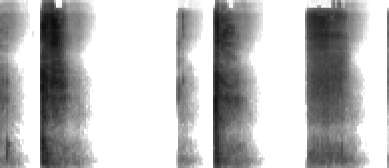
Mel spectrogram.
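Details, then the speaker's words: Person with allergies who has taken allergy medicine but keeps sneezing: three sharp sneezes in quick succession, the last softer and more breathy; repeated allergic sneezing. "[ __ ] Oh [ __ ] there's a club, which is so not fun because I'm just sneezing loads. And yes, I've took allergy medicine and things that could help me not sneeze and yada yada, but [ __ ]"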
